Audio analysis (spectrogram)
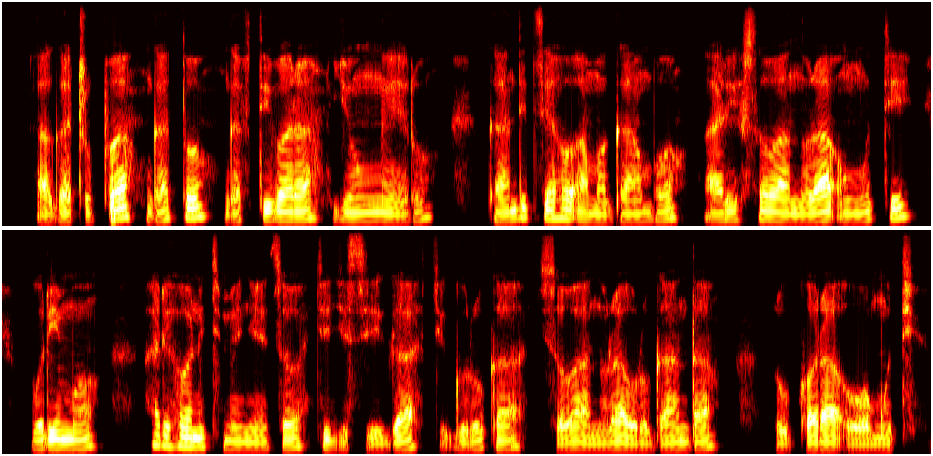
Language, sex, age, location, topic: Kinyarwanda, male, 25-35, Kigali, health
